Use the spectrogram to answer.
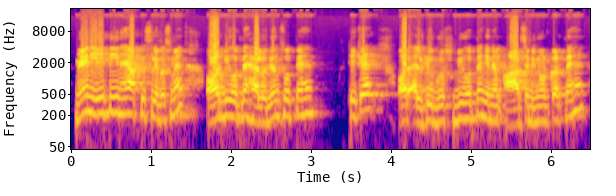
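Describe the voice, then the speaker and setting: A man's voice: high-pitched, quick pace, a little mellow, muffled recording. A young man teaching a chemistry lesson, checking in with his students often and repeating his own questions.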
